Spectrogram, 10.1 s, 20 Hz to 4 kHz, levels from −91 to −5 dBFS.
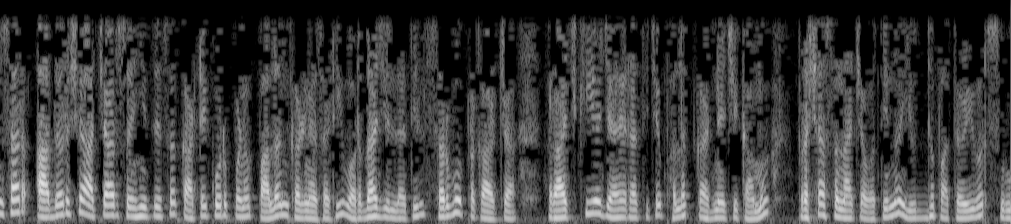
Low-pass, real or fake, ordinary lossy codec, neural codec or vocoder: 3.6 kHz; real; none; none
